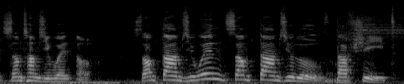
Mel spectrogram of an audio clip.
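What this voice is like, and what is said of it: Put-on Russian accent. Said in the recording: “You're doing a Russian accent. ... Yeah, just in a foreign, insert foreign accent.”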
